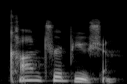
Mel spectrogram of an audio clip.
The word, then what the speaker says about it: contribution: And because we stress the first syllable, the sound changes. It's not con. It's not the short sound. It's con. Con. We use a short a sound like hot and stop.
